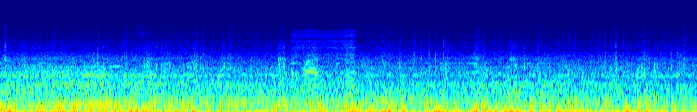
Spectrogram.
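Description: Tyres roll over a wet road.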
